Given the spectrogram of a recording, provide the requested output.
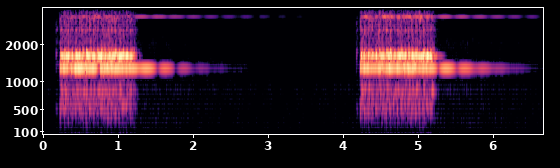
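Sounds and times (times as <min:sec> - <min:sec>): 
old telephone: 0:00.2 - 0:02.7, 0:04.2 - 0:06.6.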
